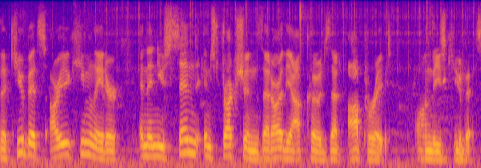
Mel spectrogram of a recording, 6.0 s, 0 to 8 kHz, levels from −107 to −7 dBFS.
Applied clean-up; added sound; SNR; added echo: none; Drip; 20 dB; none.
